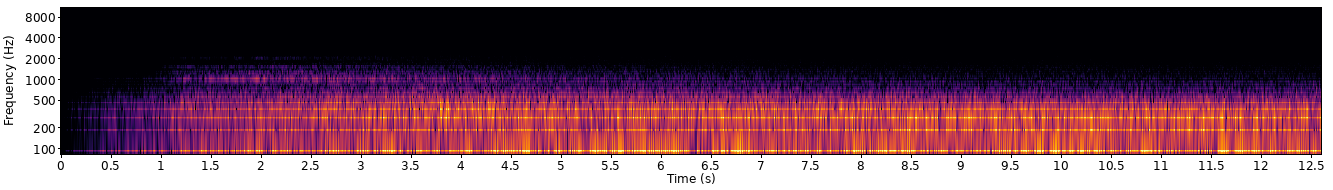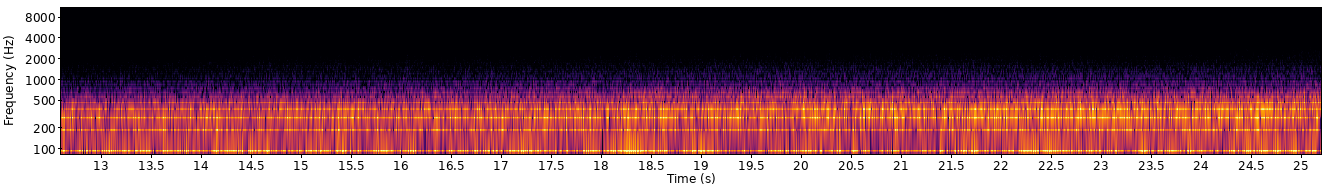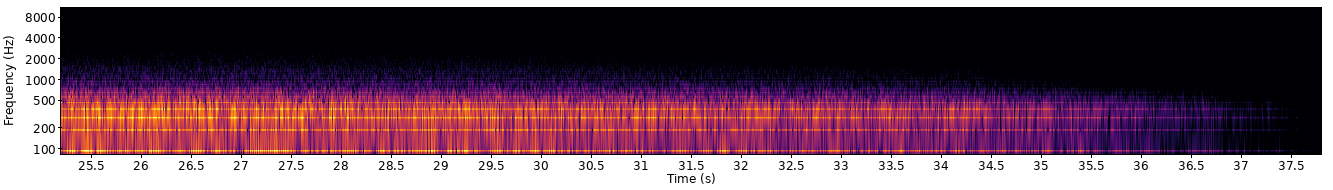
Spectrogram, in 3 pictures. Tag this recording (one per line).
ambient
atmo
atmosphere
cinematic
creepy
dark
deep
drama
dramatic
drone
effects
experimental
film
flims
game
oscuro
pad
sinister
sound
soundscapes
suspense
tenebroso
terrifying
terror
